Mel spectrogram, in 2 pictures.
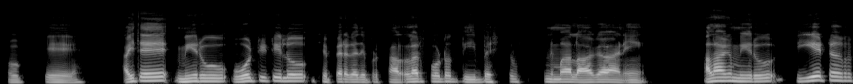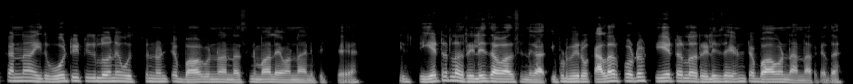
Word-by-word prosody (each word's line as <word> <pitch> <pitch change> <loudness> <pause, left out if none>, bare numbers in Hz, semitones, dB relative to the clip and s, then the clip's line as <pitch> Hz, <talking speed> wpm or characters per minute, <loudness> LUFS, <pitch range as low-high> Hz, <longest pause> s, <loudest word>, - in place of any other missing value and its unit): Okay. 105 +1 -7 0.7
అయితే 145 +6 +3 0.4
మీరు 145 +1 +3 0.4
ఓటిటిలో 155 +1 +1 0.2
చెప్పారు 125 -2 -2
గదా! 115 -1 0
ఇప్పుడు - - -12
'కలర్ 120 +5 +1
ఫోటో' 135 0 -1
ది 115 -2 -2
బెస్ట్ 115 +2 -5 0.3
సినిమాలాగా 115 -2 +2
అని. 100 +1 -4 0.7
అలాగ 165 +1 +5
మీరు 140 -1 +1 0.3
థియేటర్ 175 +4 +2
కన్నా 160 0 -1
ఇది 135 0 -2
ఓటిటిలోనే 150 -1 0
ఒచ్చుండుంటే 135 +1 -4
బాగుండు 120 +1 +1
అన్న 110 -1 -1
సినిమాలేమన్నా 110 -4 -1
అనిపిచ్చాయ? 100 +1 -8 0.5
ఇది 125 -1 -6
థియేటర్‌లో 150 +8 +2
రిలీజ్ 140 +2 +3
అవ్వాల్సింది 120 -3 +2
కాదు. 100 - +3
ఇప్పుడు 130 +2 -2
మీరు 135 -1 +3
'కలర్ 150 +6 +5
ఫోటో' 165 +2 +1
థియేటర్‌లో 150 -1 +1
రిలీజయ్యుంటే 135 +2 0
బావుండన్నారు 110 -6 0
కదా! 100 - -5
130 Hz, 130 wpm, -22 LUFS, 115-150 Hz, 0.7 s, అలాగ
